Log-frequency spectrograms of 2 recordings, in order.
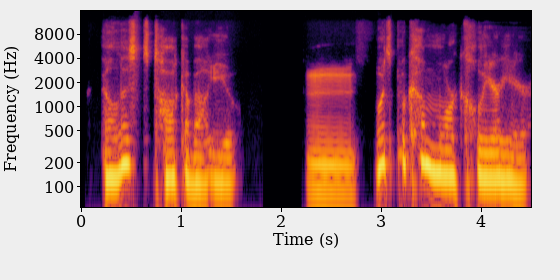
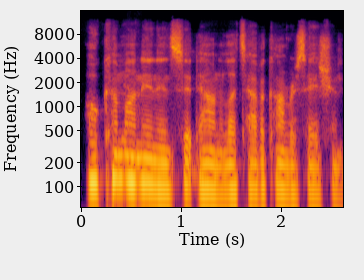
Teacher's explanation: I change even the tone of my voice I start to get breathy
